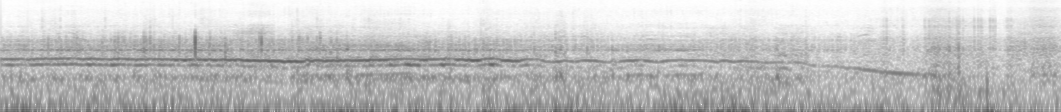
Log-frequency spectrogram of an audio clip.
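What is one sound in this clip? An electric motor whines steadily, then drops in pitch and fades.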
